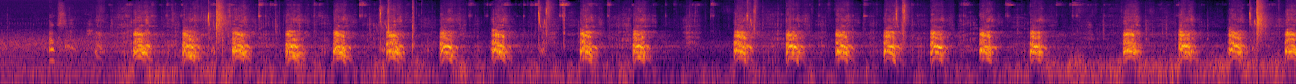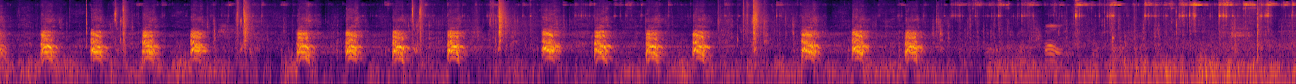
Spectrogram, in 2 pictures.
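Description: Dog barking in a steady run, about two barks a second with a few short breaks. It is the tethered dog on the training table barking at the protection helper before taking the sleeve grip.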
